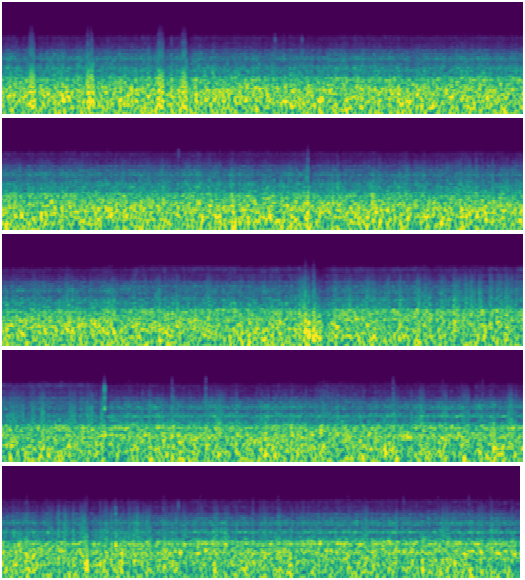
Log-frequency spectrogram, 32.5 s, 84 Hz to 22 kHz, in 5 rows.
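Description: Steady rush of wind over the microphone, mixed with tyre noise, from a road bicycle descending fast at around 70 km/h. A few sharp clicks stand out, mostly early and in the middle.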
